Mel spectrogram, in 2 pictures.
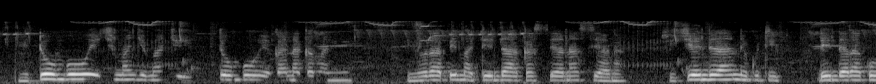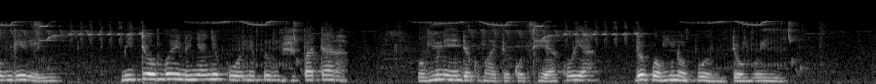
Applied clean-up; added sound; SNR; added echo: none; Bird; 20 dB; none.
